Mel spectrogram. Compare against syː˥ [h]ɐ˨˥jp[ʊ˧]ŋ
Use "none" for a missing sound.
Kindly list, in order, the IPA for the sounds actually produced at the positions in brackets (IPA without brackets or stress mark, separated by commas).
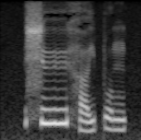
h, ʊ˧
